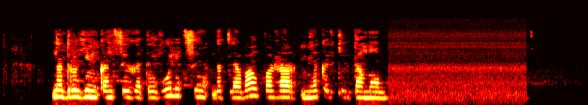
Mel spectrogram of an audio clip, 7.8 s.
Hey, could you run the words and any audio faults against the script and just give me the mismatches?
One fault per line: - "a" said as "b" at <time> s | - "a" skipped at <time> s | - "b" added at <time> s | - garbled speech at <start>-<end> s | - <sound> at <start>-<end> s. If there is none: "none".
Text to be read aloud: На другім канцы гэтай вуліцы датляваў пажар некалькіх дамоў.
none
